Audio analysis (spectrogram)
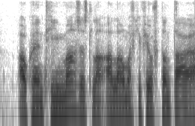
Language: Icelandic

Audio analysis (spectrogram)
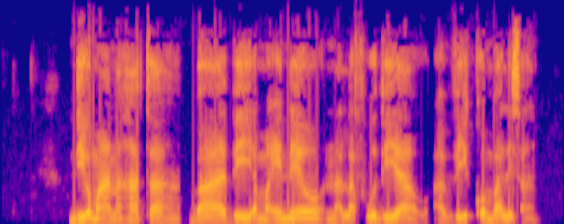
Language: Swahili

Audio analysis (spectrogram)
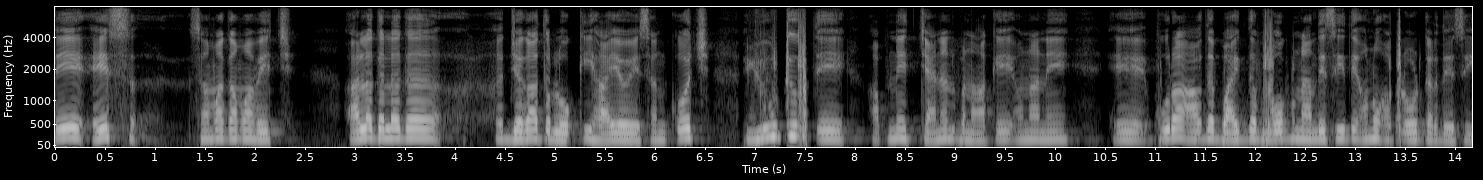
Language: Punjabi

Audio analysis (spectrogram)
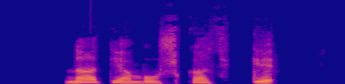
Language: Matsés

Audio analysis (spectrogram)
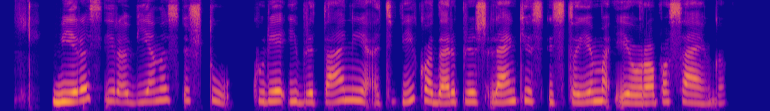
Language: Lithuanian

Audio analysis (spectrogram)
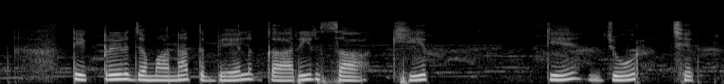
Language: Magahi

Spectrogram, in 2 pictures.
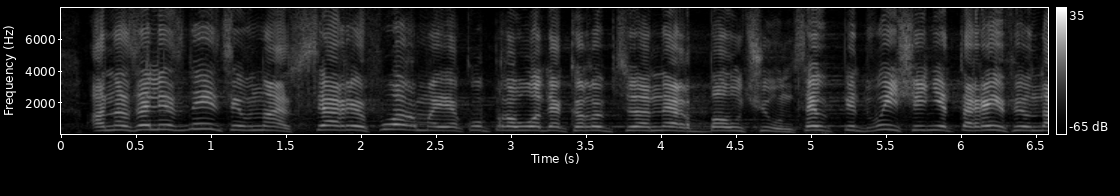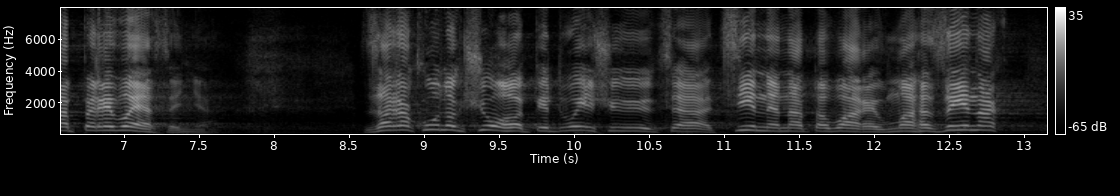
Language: Ukrainian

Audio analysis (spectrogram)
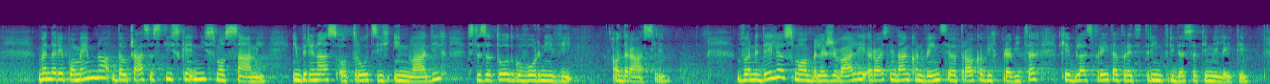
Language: Slovenian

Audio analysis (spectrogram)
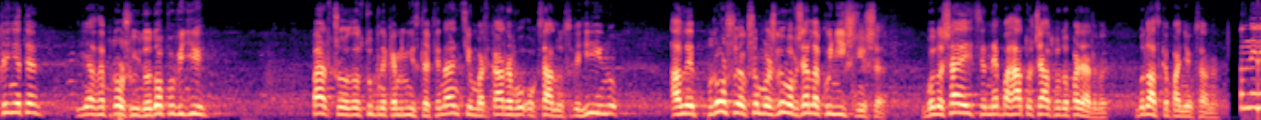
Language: Ukrainian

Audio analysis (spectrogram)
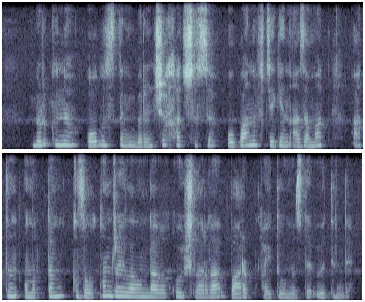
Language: Kazakh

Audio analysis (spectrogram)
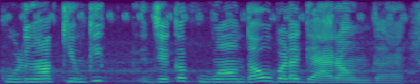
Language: Dogri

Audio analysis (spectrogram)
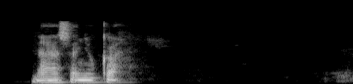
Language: Ganda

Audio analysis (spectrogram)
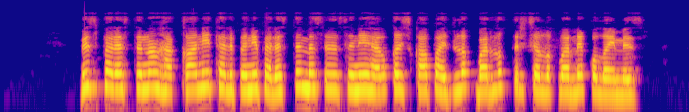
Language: Uyghur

